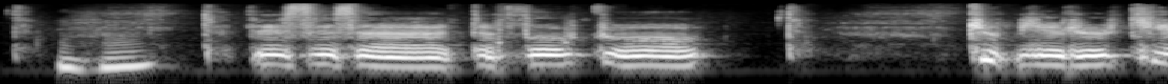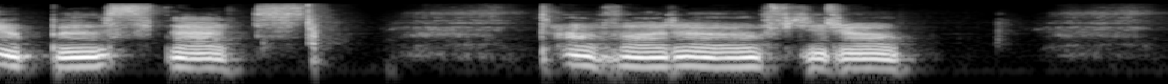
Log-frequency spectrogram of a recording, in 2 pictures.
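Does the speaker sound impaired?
Yes: muscular dystrophy; congenital muscular dystrophy, diagnosed as toddler, relies on others for most daily living activities; wears BiPAP machine to help breathing; BiPAP machine audible while talking.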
